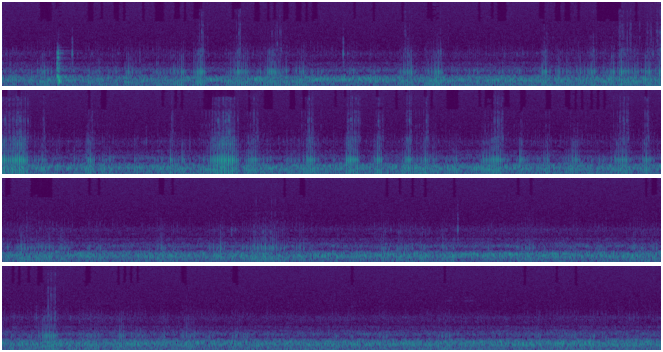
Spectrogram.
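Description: Steady low wind and road rumble on the microphone of a camera riding on a moving bicycle, with traffic noise mixed in. Between about six and thirteen seconds in comes a run of sharp clicks and knocks, with one more about twenty seconds in.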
